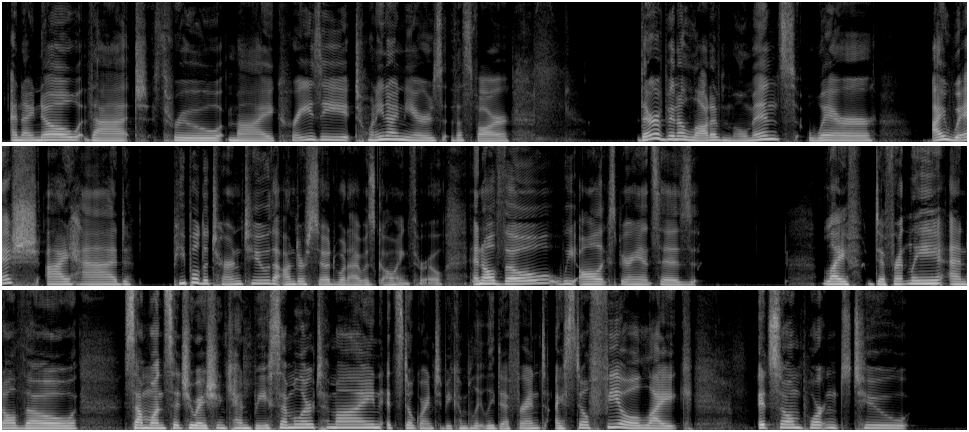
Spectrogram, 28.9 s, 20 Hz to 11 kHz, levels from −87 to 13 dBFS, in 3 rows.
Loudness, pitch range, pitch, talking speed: -24 LUFS, 180-220 Hz, 195 Hz, 135 wpm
